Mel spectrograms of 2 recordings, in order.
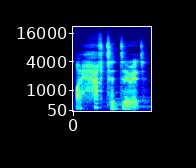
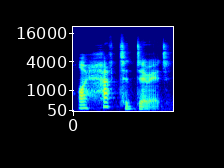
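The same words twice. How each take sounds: First: The word 'to' is pushed and stressed. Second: The word 'to' is light and reduced. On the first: The speaker calls it wrong. "we tend to get overexcited" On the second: The speaker calls it right. "we use the schwa sound to replace u"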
